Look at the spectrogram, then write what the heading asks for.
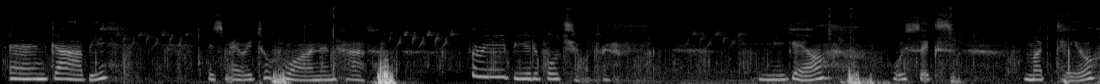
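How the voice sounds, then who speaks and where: A woman in her fifties from Colombia with a Colombian Spanish accent, slowly telling her life story, pausing and correcting herself. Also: fairly high pitch. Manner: slow, thoughtful, with pauses and self-corrections. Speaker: hiker and vlogger. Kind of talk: personal life story, casual. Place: outdoors on a trail. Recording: outdoor recording with background noise.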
